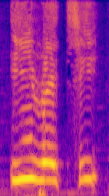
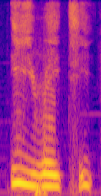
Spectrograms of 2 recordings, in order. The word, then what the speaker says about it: Ireti: Ireti, pronounced or spelled with an I, pronounced as an E. Ireti.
